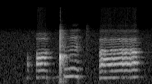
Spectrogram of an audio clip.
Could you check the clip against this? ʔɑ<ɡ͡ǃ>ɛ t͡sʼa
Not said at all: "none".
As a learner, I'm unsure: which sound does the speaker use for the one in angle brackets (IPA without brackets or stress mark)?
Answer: ɡ͡ǃ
